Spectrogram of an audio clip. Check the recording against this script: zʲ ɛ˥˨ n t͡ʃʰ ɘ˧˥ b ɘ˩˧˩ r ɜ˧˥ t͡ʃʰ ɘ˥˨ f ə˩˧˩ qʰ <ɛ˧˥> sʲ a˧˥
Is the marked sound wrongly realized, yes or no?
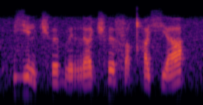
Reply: yes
